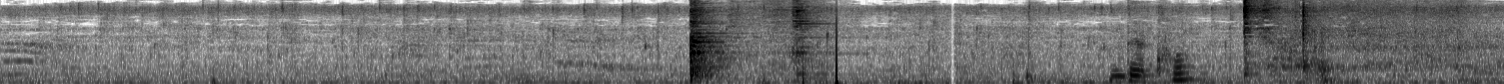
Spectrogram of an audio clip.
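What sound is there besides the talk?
mutton cooking in a pan covered with a plate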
